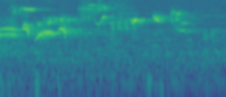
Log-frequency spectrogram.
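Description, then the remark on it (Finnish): A spring dawn bird chorus, with a great tit and a redwing among the singers: several birds chirp, trill and whistle at once in a dense, high-pitched, continuous tangle of song, with no voices present. “ainakin yksi kevätaamu kannattaa valvoa lintujen konserttia kuunnellen”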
